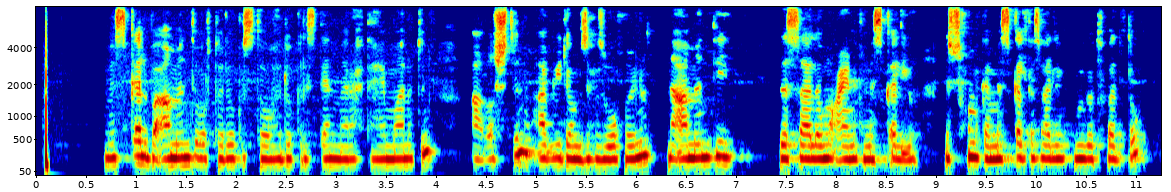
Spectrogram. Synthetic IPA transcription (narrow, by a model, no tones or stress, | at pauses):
mɐskʼɐlbɨʔamɐnt̪ʰioɾt̪ʰo̞d̪o̞kszɨ̥t̪ʰɐwahd̪okɨɾɨst̪ʰʼijanmɐɾaħt̪ʰihajmano̞t̪ʰɨn | ʔaχʼɨʃt̪ʰɨnaβʔid̪o̞mzɨħɨzɨwoko̞jnunɨʔamɐnt̪ʰi | zɐsalɐmuʕajnɐt̪mɐskʼɐlɨjːu | ʔɨsɨ̥xumkʰɐmmːɐskʼɐlt̪ʰɐsalimkʰumlot̪ʰɨ̥fɐlt̪ʼu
